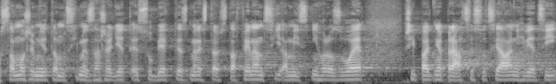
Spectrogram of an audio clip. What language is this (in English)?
Czech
